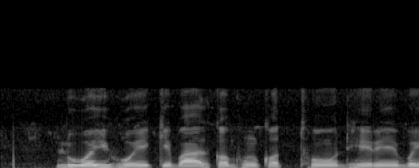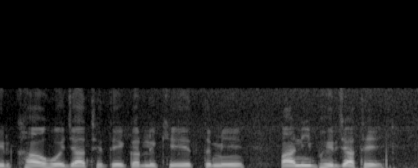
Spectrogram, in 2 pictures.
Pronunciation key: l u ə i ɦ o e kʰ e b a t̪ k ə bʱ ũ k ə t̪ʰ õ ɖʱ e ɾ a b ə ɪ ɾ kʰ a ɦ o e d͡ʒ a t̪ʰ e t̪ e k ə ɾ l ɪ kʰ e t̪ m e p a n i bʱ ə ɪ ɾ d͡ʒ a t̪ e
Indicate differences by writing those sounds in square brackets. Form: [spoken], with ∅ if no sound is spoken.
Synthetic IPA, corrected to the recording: l u ə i ɦ o e [k] e b a [d̪] k ə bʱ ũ k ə t̪ʰ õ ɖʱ e ɾ [e] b ə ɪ ɾ kʰ a ɦ o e d͡ʒ a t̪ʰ e t̪ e k ə ɾ l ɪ kʰ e t̪ m e p a n i bʱ ə ɪ ɾ d͡ʒ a t̪ e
